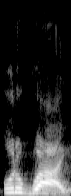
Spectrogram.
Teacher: Você tem uma vogal no meio e 2 semivogais. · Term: tritongo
